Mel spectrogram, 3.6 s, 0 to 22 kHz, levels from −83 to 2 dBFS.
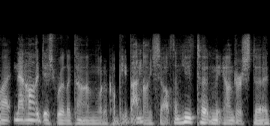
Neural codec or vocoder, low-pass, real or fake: codec, 16 kHz, 0.5 kbps, X-Codec, HuBERT features, trained on general audio; 7.2 kHz; fake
